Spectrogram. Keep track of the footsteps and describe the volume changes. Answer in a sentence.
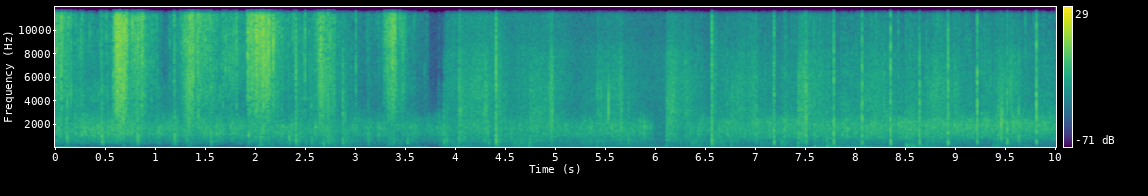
The loudness of the footsteps goes down.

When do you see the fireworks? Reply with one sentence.
The fireworks can be heard from 2.1 to 9.8 s.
